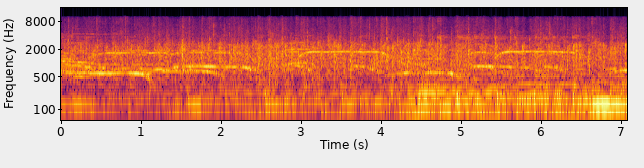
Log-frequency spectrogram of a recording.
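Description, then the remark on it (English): A live audience at a Harmontown show applauds loudly and steadily as Dan Harmon is welcomed on stage, a dense wash of clapping layered with cheers and a few rising whistles, with no break in the noise. “Wow, what a crowd.”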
